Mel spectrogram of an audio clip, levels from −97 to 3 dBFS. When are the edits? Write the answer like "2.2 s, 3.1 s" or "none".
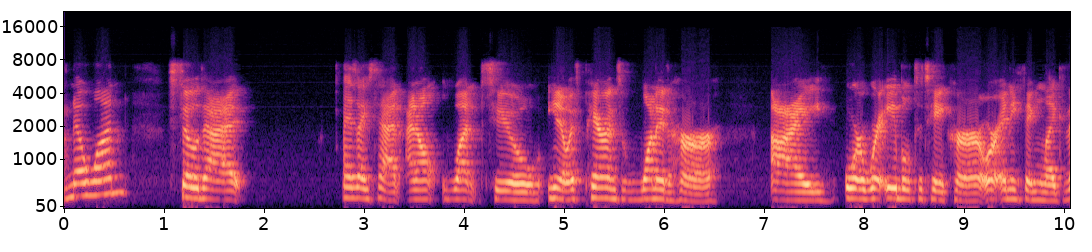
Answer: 7.7 s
